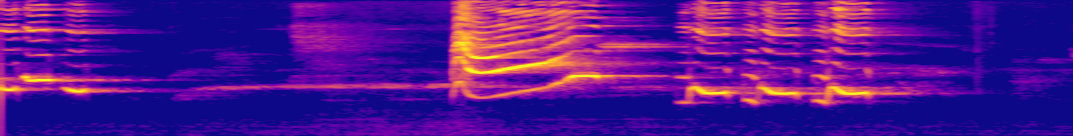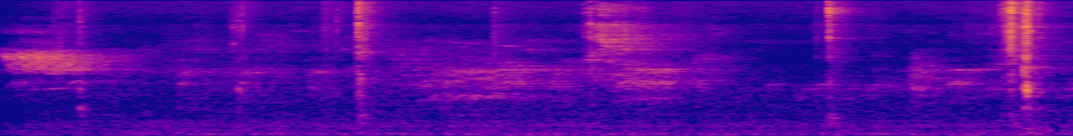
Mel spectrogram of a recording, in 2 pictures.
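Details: Masked laughingthrush song used as a lure for other birds: soft whistles, a loud sweeping note, then three quick whistled notes, followed by several seconds of faint background noise.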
